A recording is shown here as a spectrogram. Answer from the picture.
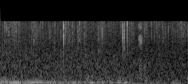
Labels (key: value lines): label: biophony
recorder: SoundTrap 500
